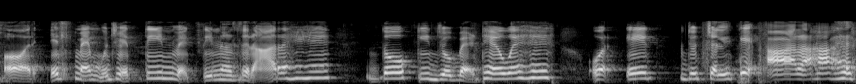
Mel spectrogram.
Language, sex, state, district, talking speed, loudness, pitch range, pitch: Hindi, female, Rajasthan, Jaipur, 155 wpm, -14 LUFS, 255-285 Hz, 270 Hz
